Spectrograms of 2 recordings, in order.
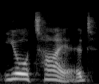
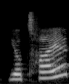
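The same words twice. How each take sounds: First: It is said with a firm statement intonation. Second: It is said with a tentative, offering intonation. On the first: It is a judgment being told to the listener. "you receive that as a judgment because I have told you you're tired" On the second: It is a suggestion for the listener to consider. "the difference between a statement and an offer"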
